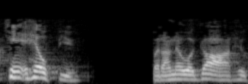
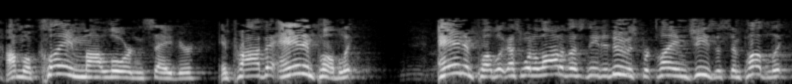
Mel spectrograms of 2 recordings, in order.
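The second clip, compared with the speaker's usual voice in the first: raised, driving preacher's cry; fiery preaching; 10 semitones higher, 9 dB louder than usual. Acted. Preacher shouting to the congregation about Jesus. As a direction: preach it out full force to the church.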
